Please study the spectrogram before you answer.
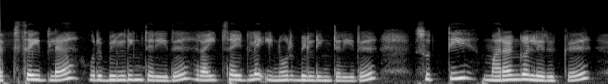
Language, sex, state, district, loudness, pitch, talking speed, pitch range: Tamil, female, Tamil Nadu, Nilgiris, -15 LUFS, 205 Hz, 130 wpm, 195-235 Hz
